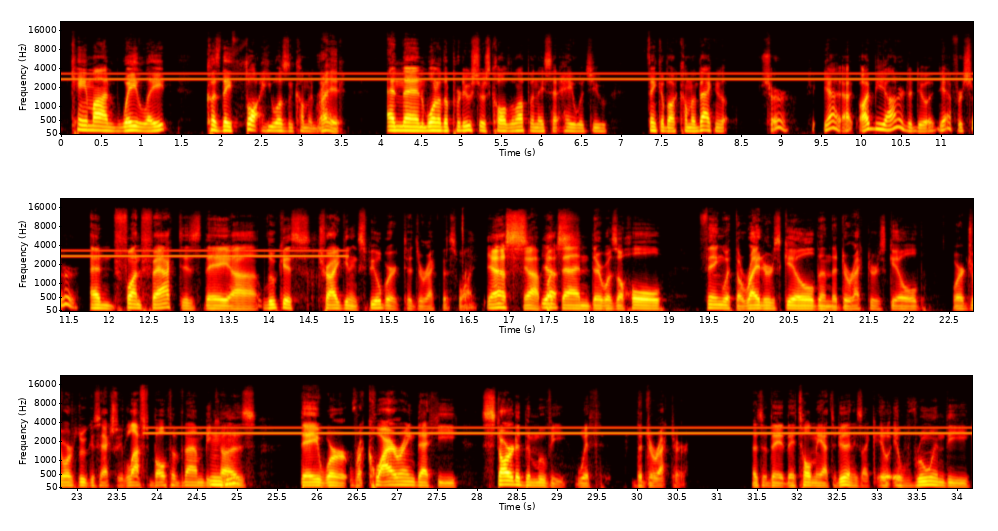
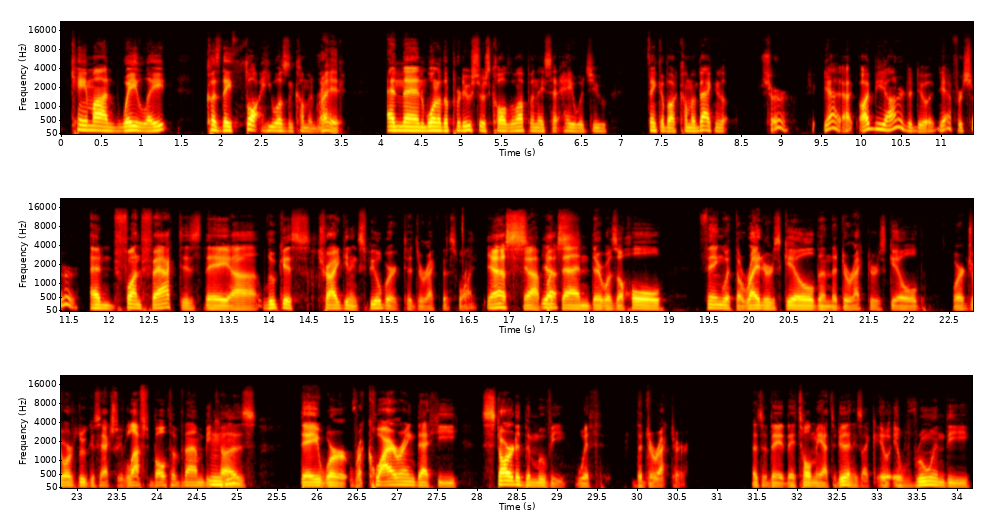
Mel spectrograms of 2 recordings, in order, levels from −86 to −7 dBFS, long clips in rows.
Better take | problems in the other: second | high-pitched whine; loud; until 15 s and from 24 s on; 2.5 kHz, 7 dB below the speech

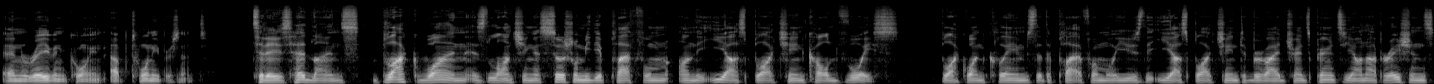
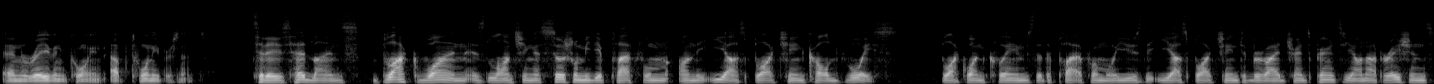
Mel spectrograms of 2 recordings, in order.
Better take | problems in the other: first | muffled; very; fading above 3.5 kHz

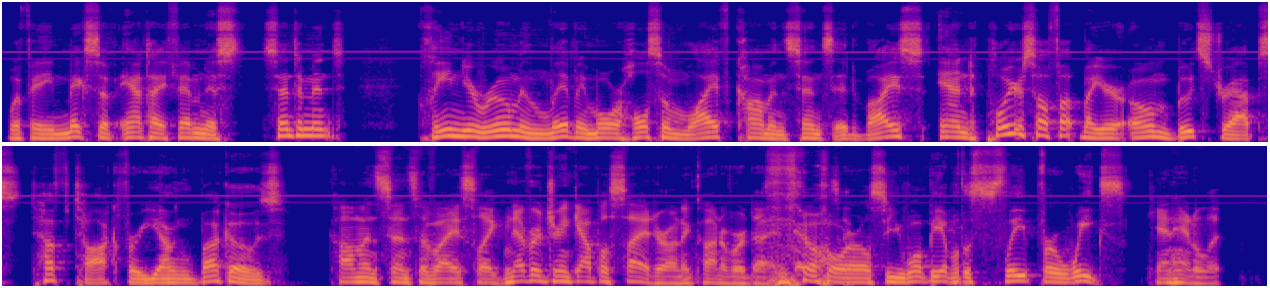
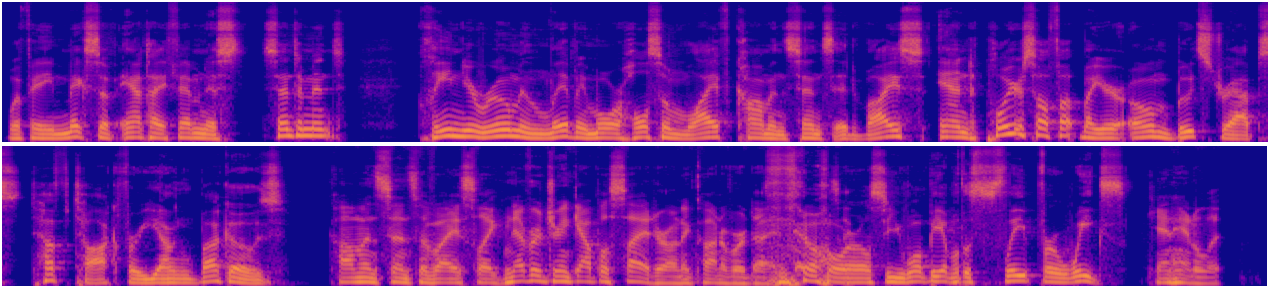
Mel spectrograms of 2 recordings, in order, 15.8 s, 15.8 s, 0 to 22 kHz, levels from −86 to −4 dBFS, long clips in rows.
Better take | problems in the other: second | high-pitched whine; faint; throughout; 5 kHz, 25 dB below the speech

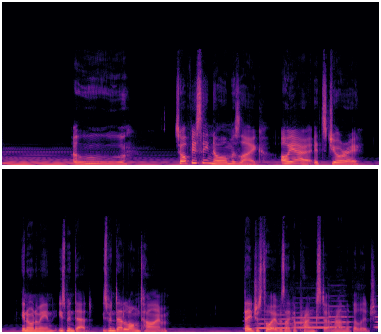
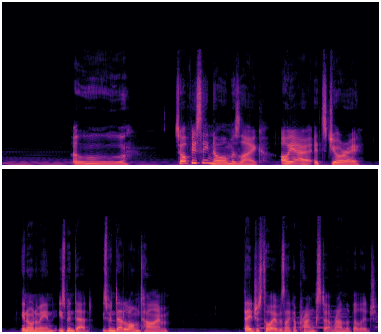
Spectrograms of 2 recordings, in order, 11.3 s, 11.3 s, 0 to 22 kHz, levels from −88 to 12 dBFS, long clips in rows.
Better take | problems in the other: second | background music; loud; throughout; 10 dB below the speech; faint in the second

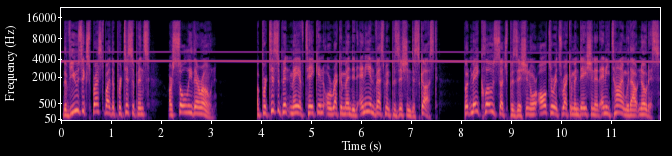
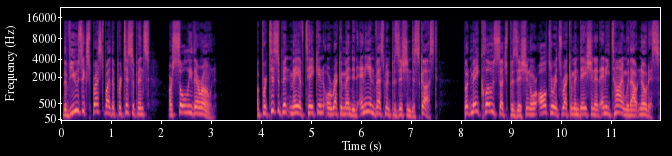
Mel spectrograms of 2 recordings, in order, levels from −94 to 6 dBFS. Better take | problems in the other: second | high-pitched whine; noticeable; throughout; 3.5 kHz, 15 dB below the speech

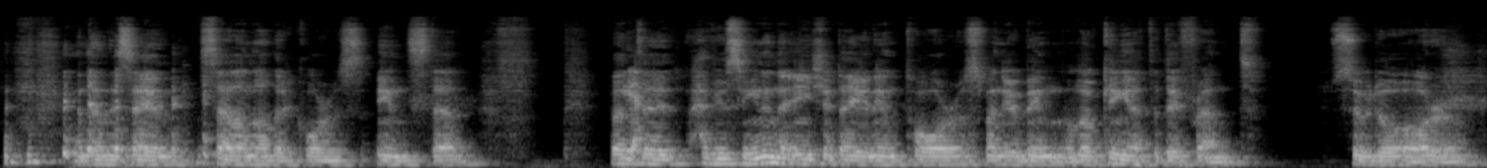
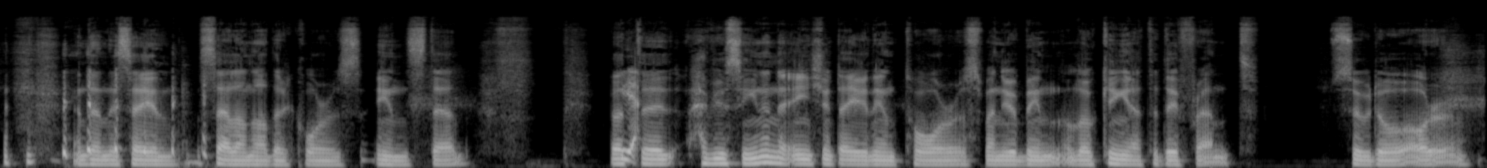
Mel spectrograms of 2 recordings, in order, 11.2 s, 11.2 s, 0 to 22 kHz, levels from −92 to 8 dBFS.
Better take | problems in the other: second | off-mic speech; far // room echo; very slight; dies away in 0.3 s

